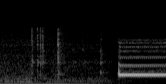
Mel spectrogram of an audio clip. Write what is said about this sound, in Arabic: صوت رنين المتقطع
